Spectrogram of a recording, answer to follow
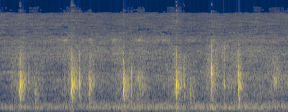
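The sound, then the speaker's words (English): Steady footsteps click on the hard pavement of a dark, deserted, quiet street at an unhurried walking pace, about a step every three-quarters of a second, each with a faint ringing echo over a low, quiet background hum. “My footsteps echoed in the quiet street.”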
